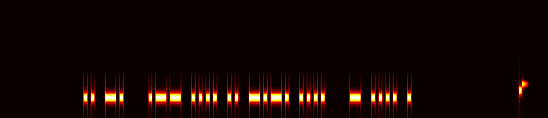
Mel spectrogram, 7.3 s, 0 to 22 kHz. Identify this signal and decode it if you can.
Morse code, heard as a keyed tone, about 25 wpm, 700 Hz. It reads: IN WHICH THE
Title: Sets of 3 Words 25wpm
